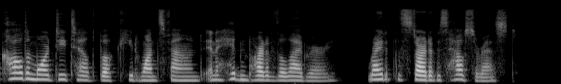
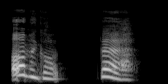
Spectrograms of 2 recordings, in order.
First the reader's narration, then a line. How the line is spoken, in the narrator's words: she gasped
